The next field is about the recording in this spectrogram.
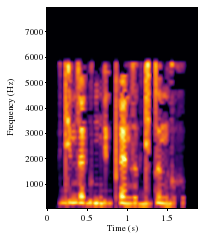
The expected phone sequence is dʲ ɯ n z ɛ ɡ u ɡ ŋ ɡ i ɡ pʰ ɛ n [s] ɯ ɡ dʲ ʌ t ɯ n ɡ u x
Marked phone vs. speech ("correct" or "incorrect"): incorrect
